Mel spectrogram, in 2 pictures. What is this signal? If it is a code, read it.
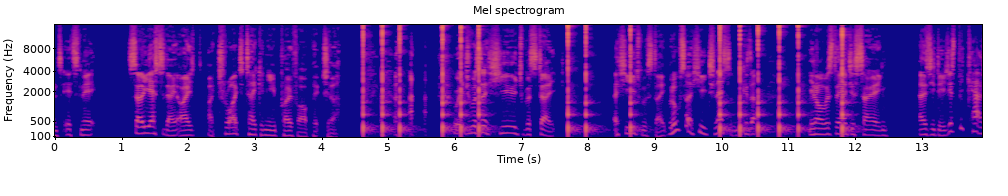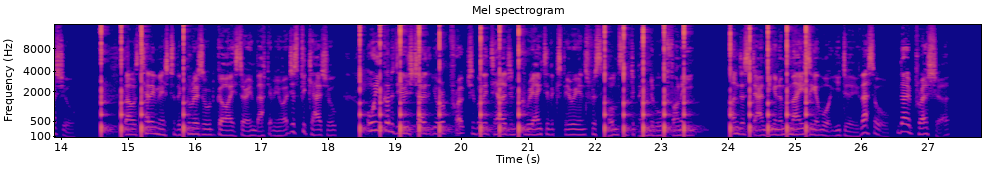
Tap code, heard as taps on a table, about 4 knocks a second, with room echo and speech in English. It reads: NFV L XZ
